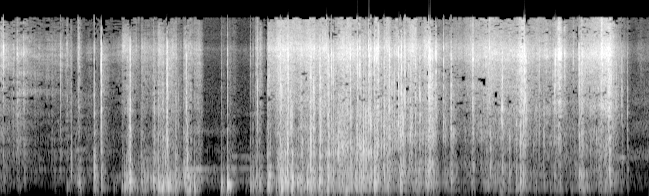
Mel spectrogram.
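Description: Paper being crumpled and handled close to the microphone: a dense crackling that starts about a second in, grows louder, and stops suddenly near the end.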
